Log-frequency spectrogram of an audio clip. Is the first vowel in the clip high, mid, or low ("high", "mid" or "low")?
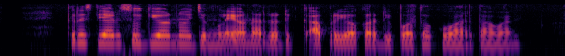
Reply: high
